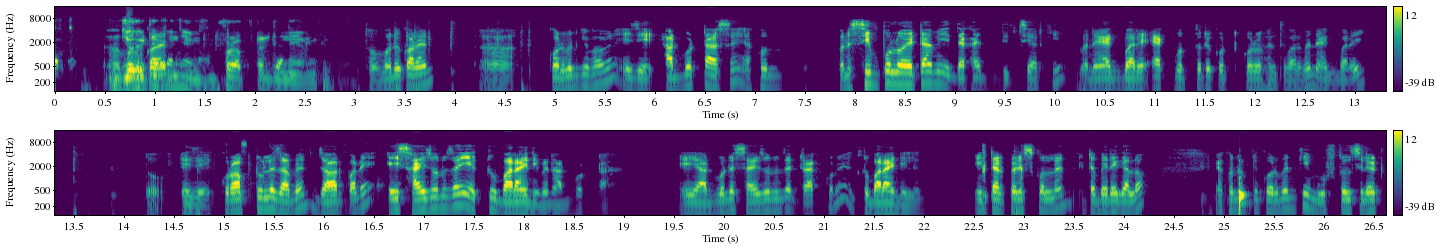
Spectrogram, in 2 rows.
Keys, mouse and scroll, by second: 1.7 ctrl+z, 1.8 ctrl+z, 2.0 ctrl+z, 2.1 ctrl+z, 3.5 ctrl+z, 13.5-15.7 alt+scroll down 1.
